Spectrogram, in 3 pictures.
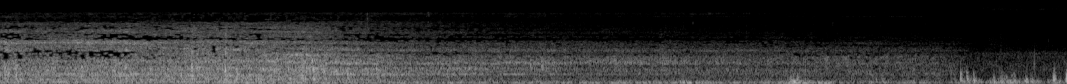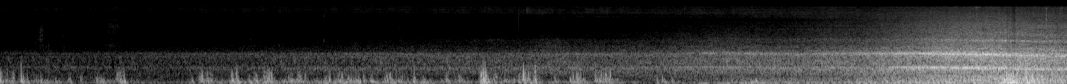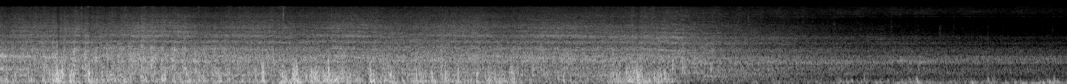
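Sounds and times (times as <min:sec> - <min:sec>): passenger train passing: 0:00.0 - 0:32.0
wheels clattering over rails: 0:19.2 - 0:29.0.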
